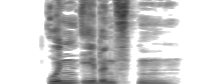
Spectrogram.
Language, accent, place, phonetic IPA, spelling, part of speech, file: German, Germany, Berlin, [ˈʊnʔeːbn̩stən], unebensten, adjective, De-unebensten.ogg
- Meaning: 1. superlative degree of uneben 2. inflection of uneben: strong genitive masculine/neuter singular superlative degree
